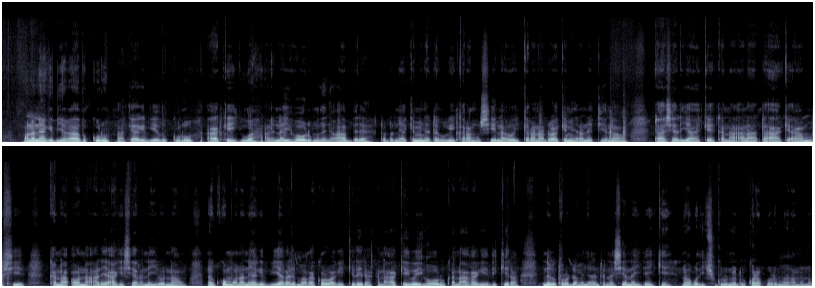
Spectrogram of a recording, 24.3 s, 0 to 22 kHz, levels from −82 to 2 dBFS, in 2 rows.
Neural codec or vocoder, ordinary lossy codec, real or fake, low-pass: vocoder, 44.1 kHz, 128 mel bands, Pupu-Vocoder; none; fake; 19.8 kHz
